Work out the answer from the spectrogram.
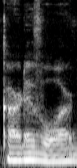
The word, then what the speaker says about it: Gardevoir: Ooh, Radiant Gardevoir. Or Gardevoir, depending on how you say it.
